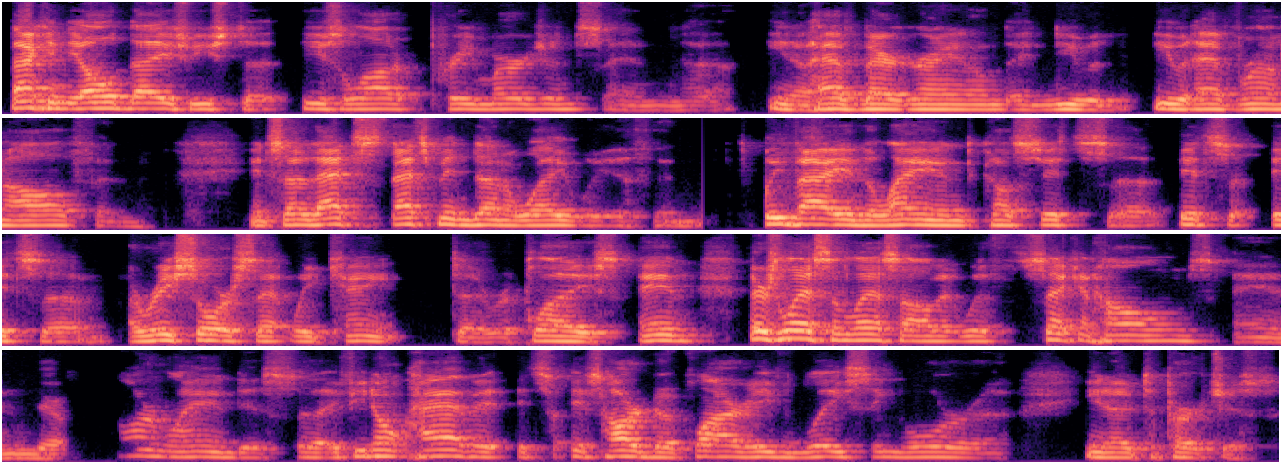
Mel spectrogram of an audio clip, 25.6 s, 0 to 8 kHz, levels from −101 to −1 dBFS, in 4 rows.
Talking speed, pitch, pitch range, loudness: 200 wpm, 140 Hz, 130-150 Hz, -21 LUFS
